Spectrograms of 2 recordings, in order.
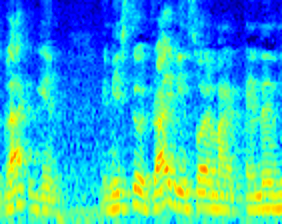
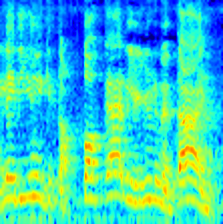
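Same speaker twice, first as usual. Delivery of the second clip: much higher, fast, forceful warning; urgent yell; 7 semitones higher, 3 dB louder than usual. Retold or imitated. Captain orders the lady out before the fire hits, urgent. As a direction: scare her into leaving.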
